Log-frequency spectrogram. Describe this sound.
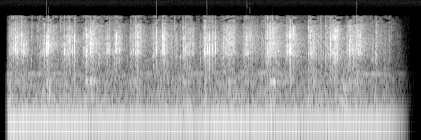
Sound effects > Objects / House appliances
FOODIngr-Samsung Galaxy Smartphone, CU Pepper Grinder, Grinding Nicholas Judy TDC
A pepper grinder grinding.
Phone-recording, grind, foley, pepper-grinder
